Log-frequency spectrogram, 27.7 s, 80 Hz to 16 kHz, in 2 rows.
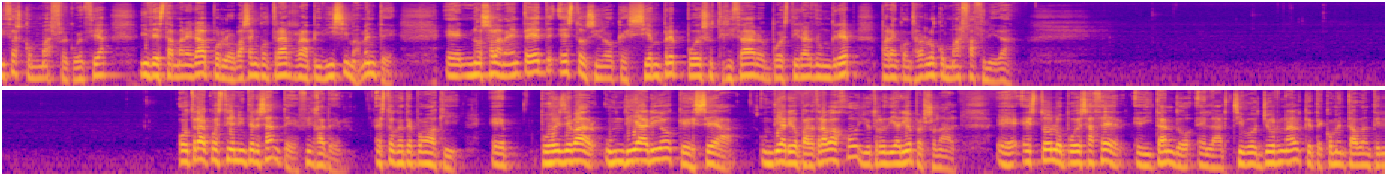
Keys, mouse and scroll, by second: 12.1 scroll down 1, 14.3 scroll down 1, 15.3-17.8 scroll up 1, 17.8-27.6 scroll up 1.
